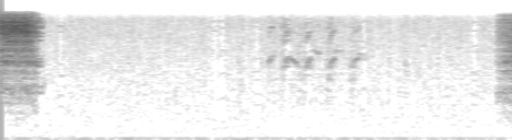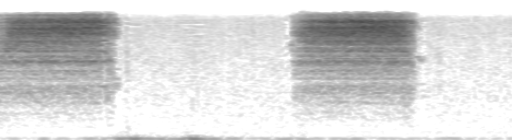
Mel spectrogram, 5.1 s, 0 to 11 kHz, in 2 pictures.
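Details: Barn owl on 11 May 2019, 23:34: a rough hiss cut off at the start, then faint quick ticking, then two long, loud, breathy screeches about a second apart.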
